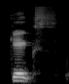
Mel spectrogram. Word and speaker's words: Giggs: Yeah, Giggs.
